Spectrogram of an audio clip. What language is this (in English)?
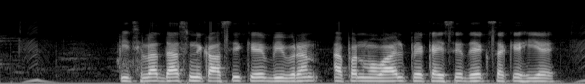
Magahi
